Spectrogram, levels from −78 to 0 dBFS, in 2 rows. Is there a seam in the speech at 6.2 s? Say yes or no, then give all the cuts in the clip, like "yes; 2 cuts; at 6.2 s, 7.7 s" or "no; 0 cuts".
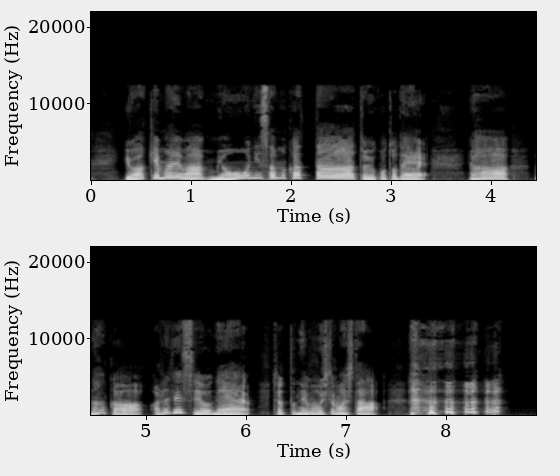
yes; 1 cut; at 6.2 s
